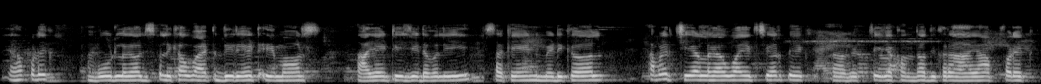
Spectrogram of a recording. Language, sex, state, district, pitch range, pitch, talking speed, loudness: Hindi, male, Bihar, Sitamarhi, 185-200 Hz, 190 Hz, 225 wpm, -17 LUFS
